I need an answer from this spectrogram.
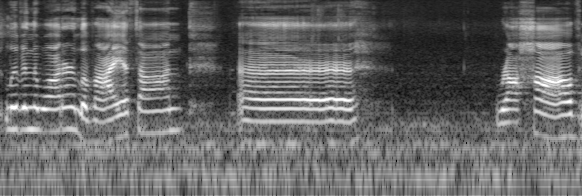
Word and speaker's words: Rahab: So always the Old Testament worldview is water is chaos, monsters live in the water, Leviathan, Rahav, not Rahab, another monster spelled the same way.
